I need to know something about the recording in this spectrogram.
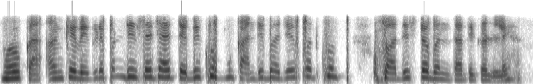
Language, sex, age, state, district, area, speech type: Marathi, female, 30-45, Maharashtra, Nagpur, urban, conversation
